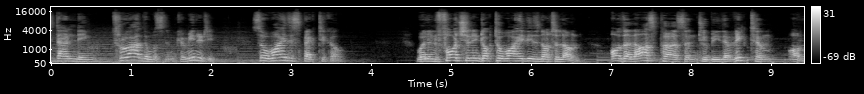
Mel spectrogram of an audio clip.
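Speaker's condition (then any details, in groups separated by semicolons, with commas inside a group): No condition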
